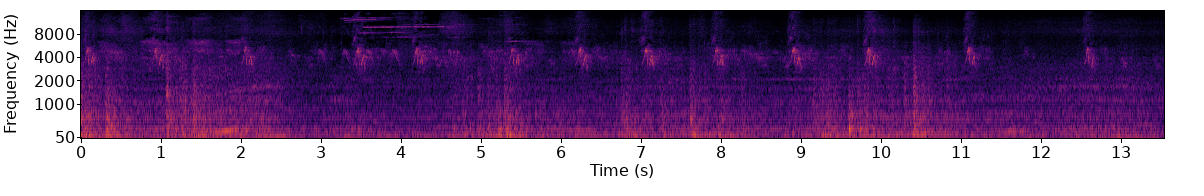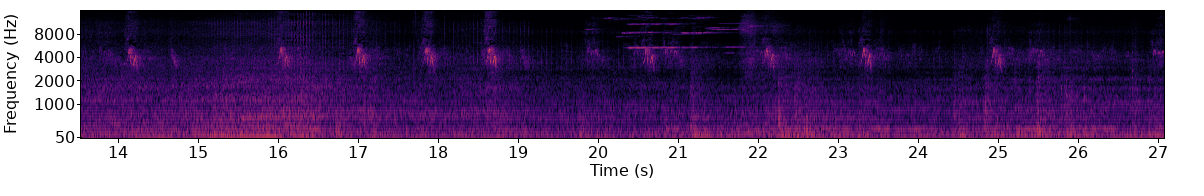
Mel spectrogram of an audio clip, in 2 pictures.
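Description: A bird chirping over and over, short high chirps about once a second, over the low running of a garbage truck's engine, which grows fainter as the truck moves off.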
